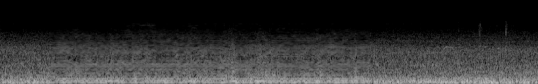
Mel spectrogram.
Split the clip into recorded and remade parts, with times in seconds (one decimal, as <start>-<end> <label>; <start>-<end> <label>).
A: 0.0-0.5 recorded; 0.5-3.7 remade; 3.7-5.4 recorded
